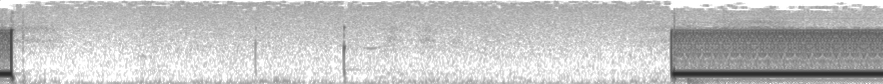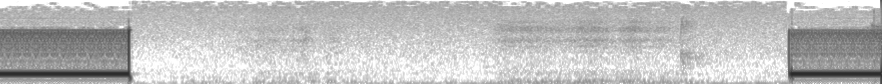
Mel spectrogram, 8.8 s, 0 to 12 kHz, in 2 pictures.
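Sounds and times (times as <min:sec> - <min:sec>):
telephone ringback tone on an unanswered call: 0:03.4 - 0:05.1, 0:08.4 - 0:08.8.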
